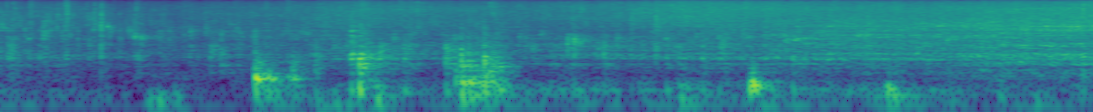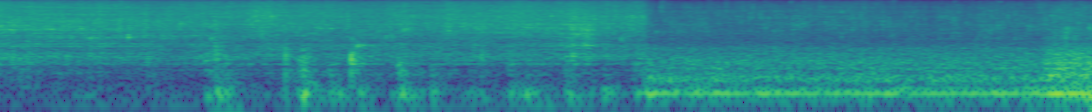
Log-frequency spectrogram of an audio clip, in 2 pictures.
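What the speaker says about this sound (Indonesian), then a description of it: "Dan ini lanjut goreng bawang merah, bawang putih, cabai buat sambelnya." Loud, constant sizzling of shallots, garlic and chili frying in hot oil for Indonesian sambal, with intermittent stirring and scraping at first, then a shift to a steadier, softer hiss near the end.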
